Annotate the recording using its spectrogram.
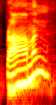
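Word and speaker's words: Raum: Oh, Ramen? How is that spelt? Just to be clear, how is that spelt? Oh, you got me stumped there. It's spelled R-A-U-M, which is Ram.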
